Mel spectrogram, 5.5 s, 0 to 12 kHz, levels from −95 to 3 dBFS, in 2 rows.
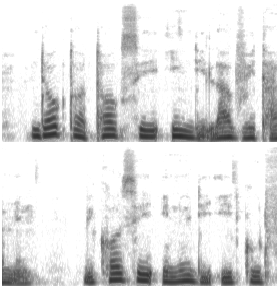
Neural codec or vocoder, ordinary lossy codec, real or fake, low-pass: vocoder, 24 kHz, 100 mel bands, Vocos; none; fake; none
